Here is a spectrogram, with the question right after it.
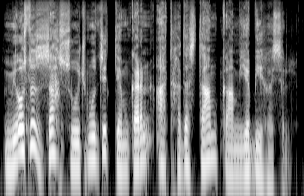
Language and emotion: Kashmiri, surprised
